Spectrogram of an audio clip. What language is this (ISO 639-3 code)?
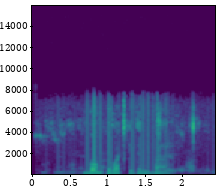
lug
